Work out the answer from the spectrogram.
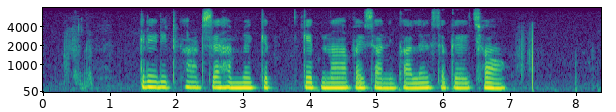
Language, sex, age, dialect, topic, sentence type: Maithili, female, 25-30, Angika, banking, question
